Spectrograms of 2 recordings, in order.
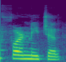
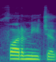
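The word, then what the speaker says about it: furniture: ये भी रिपीट होता पैटर्न है, TURE, इसको चर पढ़ते हैं। जैसे देखिए, रिपीट होता है, अगर सही तरीके से उच्चारण नहीं पता होगा, इसको टर भी पढ़ सकते हैं आप, टूअर भी पढ़ सकते हैं। तो पिक्चर, नेचर, फर्नीचर, फर फिर नी और चर, फर्नीचर।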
